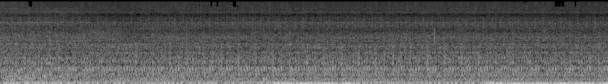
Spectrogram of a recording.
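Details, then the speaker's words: Truck after a blowout repair and coolant refill, started to check for leaks; steady even low rumble at idle with no misses, knocks or hiss, left to warm and pressurize. "Probably should have just auto started it, but so far so good. We'll let it heat up a little bit, pressurize."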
